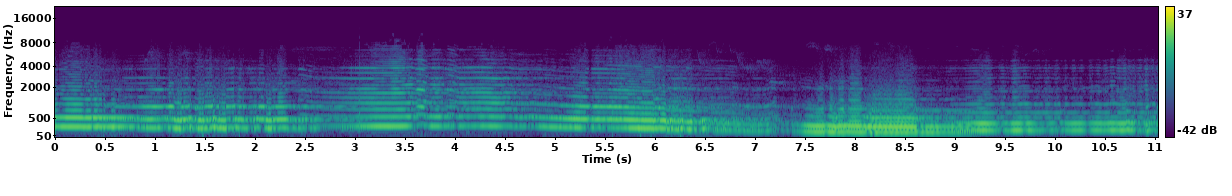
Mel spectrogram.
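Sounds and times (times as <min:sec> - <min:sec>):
bowed string melody sliding down: 0:00.9 - 0:11.0
low sustained string note: 0:06.1 - 0:11.0.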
